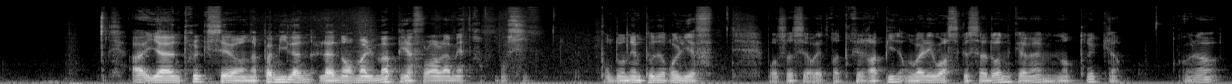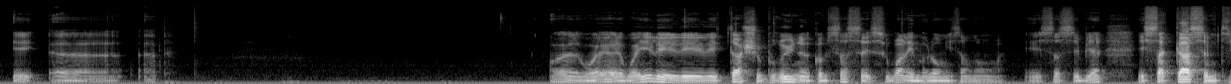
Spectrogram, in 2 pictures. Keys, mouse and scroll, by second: 9.1 click, 11.0-13.7 drag, 14.2-17.2 middle drag, 18.9-20.9 middle drag, 20.9-21.4 scroll down 2, 21.4-24.4 middle drag.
